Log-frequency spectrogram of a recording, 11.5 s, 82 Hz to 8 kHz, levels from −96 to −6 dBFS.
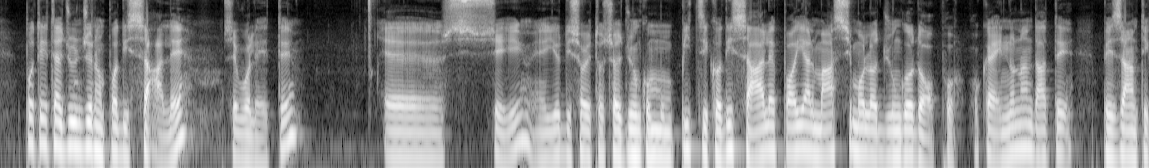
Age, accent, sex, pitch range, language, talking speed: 30-49, native, male, 110-130 Hz, Italian, 150 wpm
